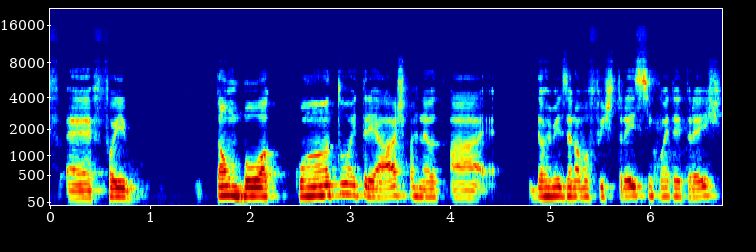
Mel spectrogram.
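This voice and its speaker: A man talks at a very slow pace. His pitch sits fairly high. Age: 40s. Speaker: podcast host, amateur runner. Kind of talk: casual chat.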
